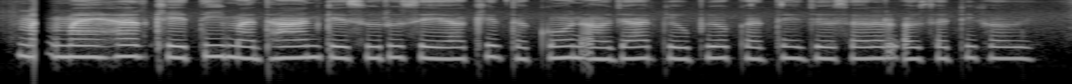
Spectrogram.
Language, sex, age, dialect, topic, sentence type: Chhattisgarhi, female, 56-60, Northern/Bhandar, agriculture, question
